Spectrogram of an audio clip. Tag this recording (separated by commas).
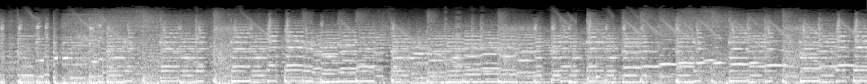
Music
